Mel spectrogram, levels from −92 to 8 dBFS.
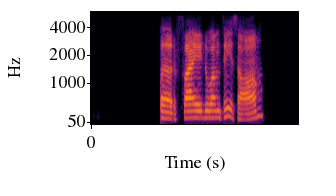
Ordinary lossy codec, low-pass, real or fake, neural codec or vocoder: Opus, 32 kbps; 5.4 kHz; fake; codec, 16 kHz, 1.1 kbps, Voila-Tokenizer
